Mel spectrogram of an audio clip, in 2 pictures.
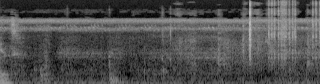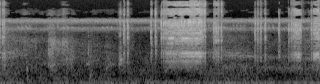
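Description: Faint, steady chirping of crickets, with two brief rasping noises, one about midway and one near the end.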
